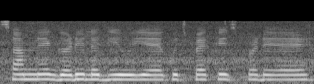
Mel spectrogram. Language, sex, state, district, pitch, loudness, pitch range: Hindi, female, Rajasthan, Bikaner, 225 Hz, -12 LUFS, 225-235 Hz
